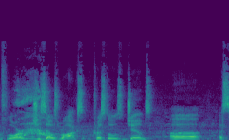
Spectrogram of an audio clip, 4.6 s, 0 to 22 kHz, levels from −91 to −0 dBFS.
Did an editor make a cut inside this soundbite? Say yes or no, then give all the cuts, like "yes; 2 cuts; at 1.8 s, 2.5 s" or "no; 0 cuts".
no; 0 cuts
